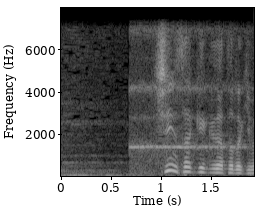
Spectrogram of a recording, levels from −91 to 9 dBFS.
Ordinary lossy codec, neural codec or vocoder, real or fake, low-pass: none; none; real; 7.2 kHz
